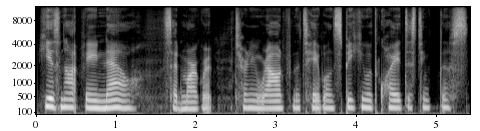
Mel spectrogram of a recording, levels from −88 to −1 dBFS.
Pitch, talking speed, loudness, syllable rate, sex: 190 Hz, 190 wpm, -20 LUFS, 5.0 syllables/s, female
